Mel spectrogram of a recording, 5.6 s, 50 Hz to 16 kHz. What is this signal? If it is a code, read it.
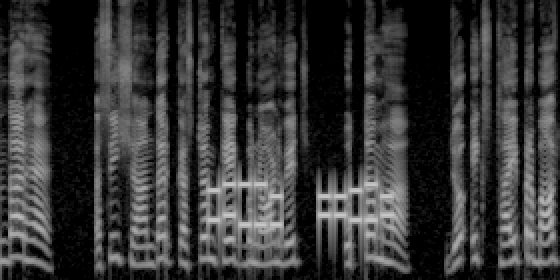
DTMF, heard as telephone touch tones, dialled by machine, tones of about 110 ms, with speech in Punjabi. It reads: 59331 77567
